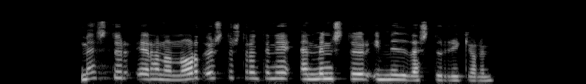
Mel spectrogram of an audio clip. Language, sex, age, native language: Icelandic, female, 30-39, Icelandic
